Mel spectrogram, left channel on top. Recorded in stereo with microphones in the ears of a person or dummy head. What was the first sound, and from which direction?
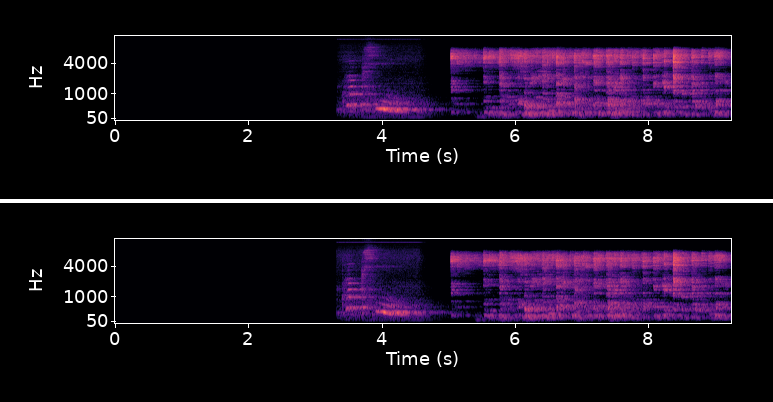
A child speaking, 50° right (ahead or behind).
